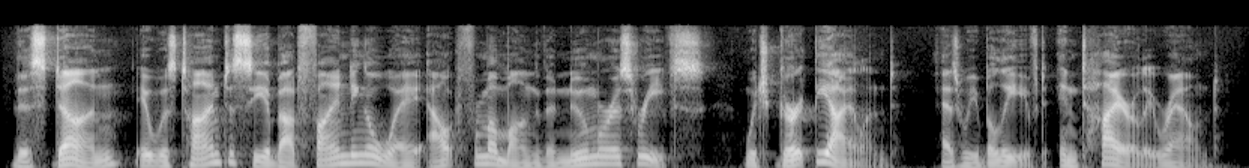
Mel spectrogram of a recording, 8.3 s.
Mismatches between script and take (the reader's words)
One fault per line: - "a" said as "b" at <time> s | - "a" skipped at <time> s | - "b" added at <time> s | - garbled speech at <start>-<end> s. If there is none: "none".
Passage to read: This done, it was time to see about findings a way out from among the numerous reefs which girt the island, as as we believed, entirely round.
- "findings" said as "finding" at 2.0 s
- "as" skipped at 6.4 s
